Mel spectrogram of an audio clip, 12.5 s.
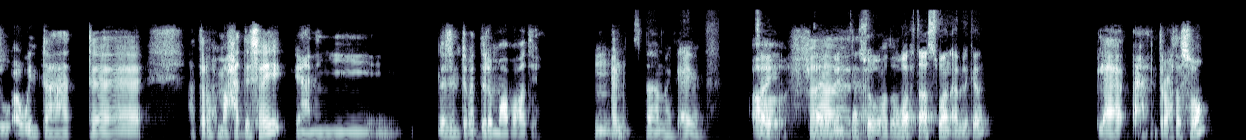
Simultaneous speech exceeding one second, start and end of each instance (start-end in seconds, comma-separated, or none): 7.6-9.1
